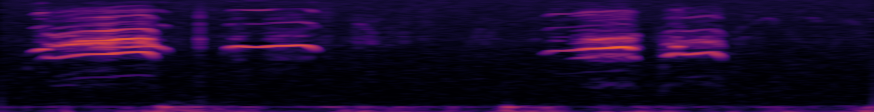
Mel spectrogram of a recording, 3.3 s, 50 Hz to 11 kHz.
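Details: Osprey calls from a Charlo, Montana live cam, 19 August 2023 at 16:05: two pairs of rough, harmonic-rich squealing chirps, each pair a longer note then a shorter one, over low wind rumble.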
